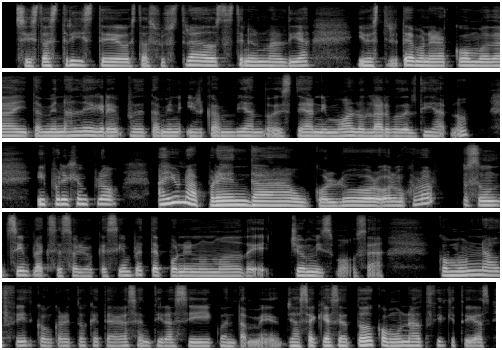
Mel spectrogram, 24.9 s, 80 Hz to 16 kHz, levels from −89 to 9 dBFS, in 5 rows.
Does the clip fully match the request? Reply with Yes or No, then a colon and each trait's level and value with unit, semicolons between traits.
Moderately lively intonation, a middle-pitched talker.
No: narrow, 2.3 semitones; medium, 175 Hz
